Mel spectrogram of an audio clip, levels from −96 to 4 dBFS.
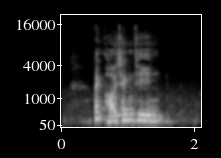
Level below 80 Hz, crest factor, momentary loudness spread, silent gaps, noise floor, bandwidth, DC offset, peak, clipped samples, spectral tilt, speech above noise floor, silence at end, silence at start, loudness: -62 dBFS; 18 dB; 6 LU; none; -55 dBFS; 15 kHz; under 0.1%; -4 dBFS; under 0.1%; -7.5 dB/octave; 35 dB; 0.5 s; 0.5 s; -22 LUFS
